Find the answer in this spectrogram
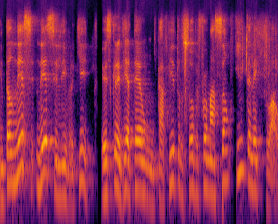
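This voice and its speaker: The tone is dark and mellow, with lively intonation. The pace is moderate, with hardly any pauses. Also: man, fairly high pitch for a man. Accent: Minas Gerais. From Minas Gerais, Brazil. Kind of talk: online formation talk. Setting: online meeting. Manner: swallows syllables.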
